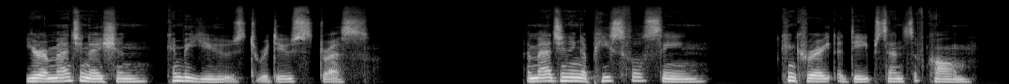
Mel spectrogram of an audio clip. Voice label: Imagery Forest, relaxation zone; Forest Scene Audio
